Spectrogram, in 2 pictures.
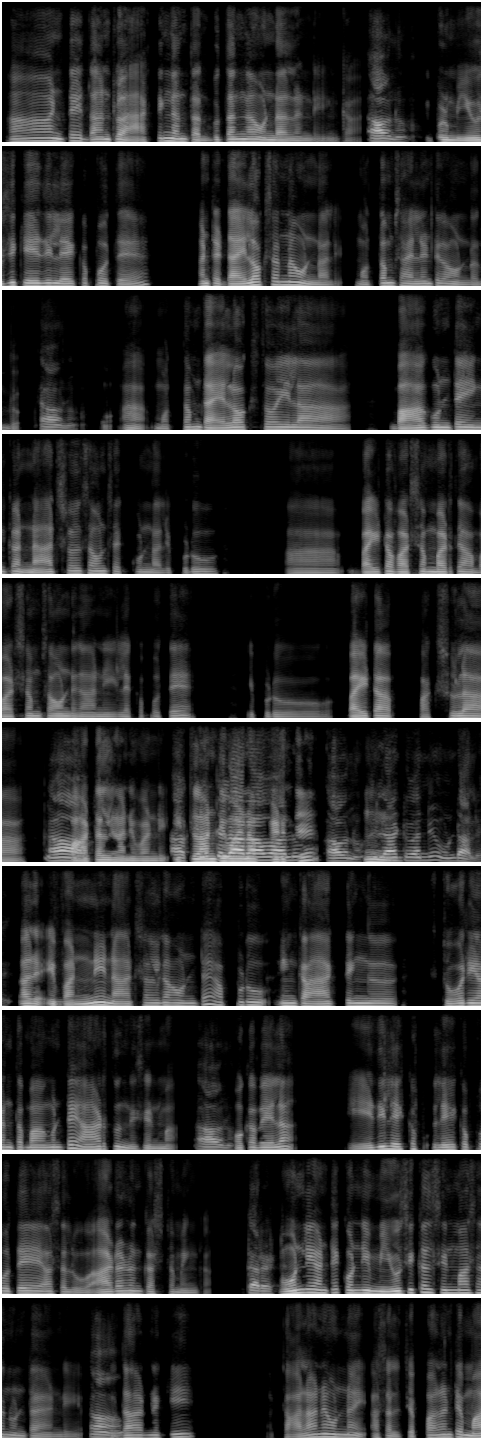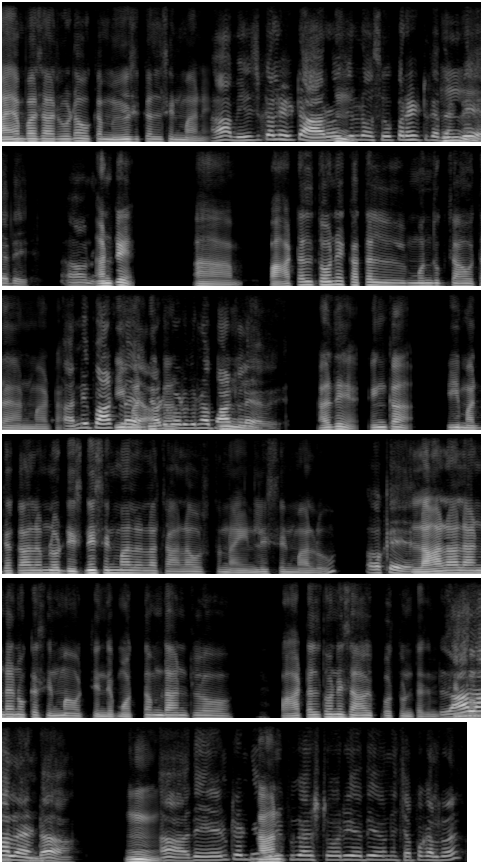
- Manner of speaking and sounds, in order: in English: "యాక్టింగ్"; other background noise; in English: "మ్యూజిక్"; in English: "డైలాగ్స్"; in English: "సైలెంట్‌గా"; in English: "డైలాగ్స్‌తో"; in English: "న్యాచురల్ సౌండ్స్"; in English: "సౌండ్"; in English: "న్యాచురల్‌గా"; in English: "యాక్టింగ్, స్టోరీ"; in English: "మ్యూజికల్ సినిమాస్"; in English: "కరెక్ట్"; in English: "మ్యూజికల్ సినిమానే"; in English: "మ్యూజికల్ హిట్"; in English: "సూపర్ హిట్"; in English: "ఇంగ్లీష్"; in English: "బ్రీఫ్‌గా స్టోరీ"
- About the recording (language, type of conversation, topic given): Telugu, podcast, సినిమా సంగీతం కథను చెప్పడంలో ఎంతవరకు సహాయపడుతుందని మీరు అనుకుంటారు?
